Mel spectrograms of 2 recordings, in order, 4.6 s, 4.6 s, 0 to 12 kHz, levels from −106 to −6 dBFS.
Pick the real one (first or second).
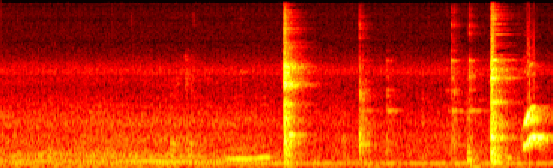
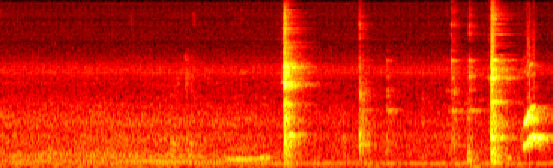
first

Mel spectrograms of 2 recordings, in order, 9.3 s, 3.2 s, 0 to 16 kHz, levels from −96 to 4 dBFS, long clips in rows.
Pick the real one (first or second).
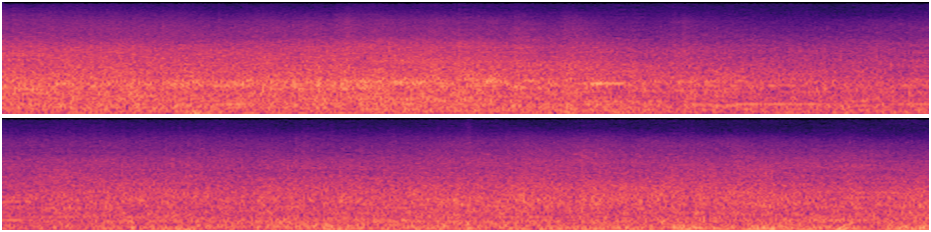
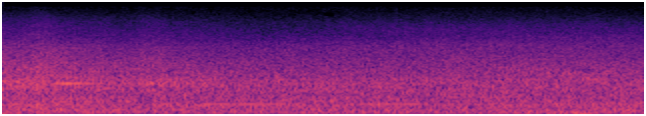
second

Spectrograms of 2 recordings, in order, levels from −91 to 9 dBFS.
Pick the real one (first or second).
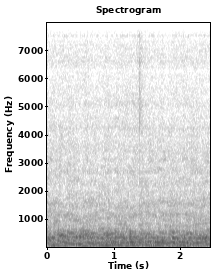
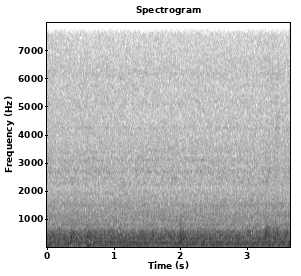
second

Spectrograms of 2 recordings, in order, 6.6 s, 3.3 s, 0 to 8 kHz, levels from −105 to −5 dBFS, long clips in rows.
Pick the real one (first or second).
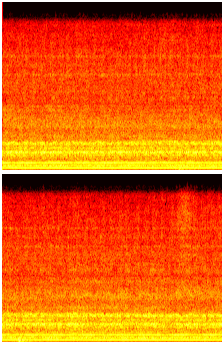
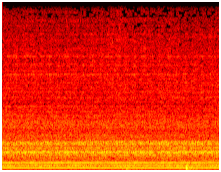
second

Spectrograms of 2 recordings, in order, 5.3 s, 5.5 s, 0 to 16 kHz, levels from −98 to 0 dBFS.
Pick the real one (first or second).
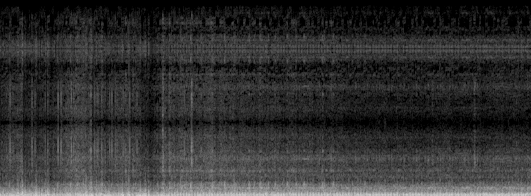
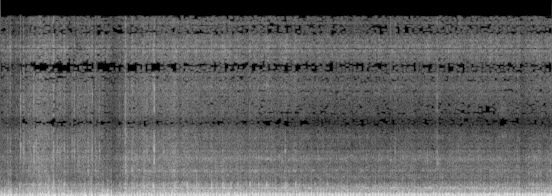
first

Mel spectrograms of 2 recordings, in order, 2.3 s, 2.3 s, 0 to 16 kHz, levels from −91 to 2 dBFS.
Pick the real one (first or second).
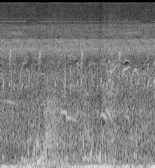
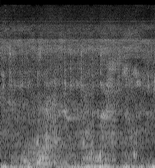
first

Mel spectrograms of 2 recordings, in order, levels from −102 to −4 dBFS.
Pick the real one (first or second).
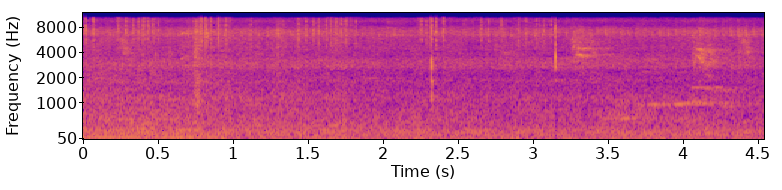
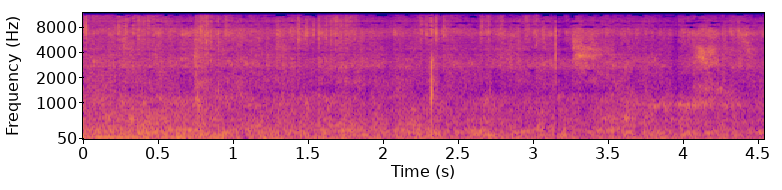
first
